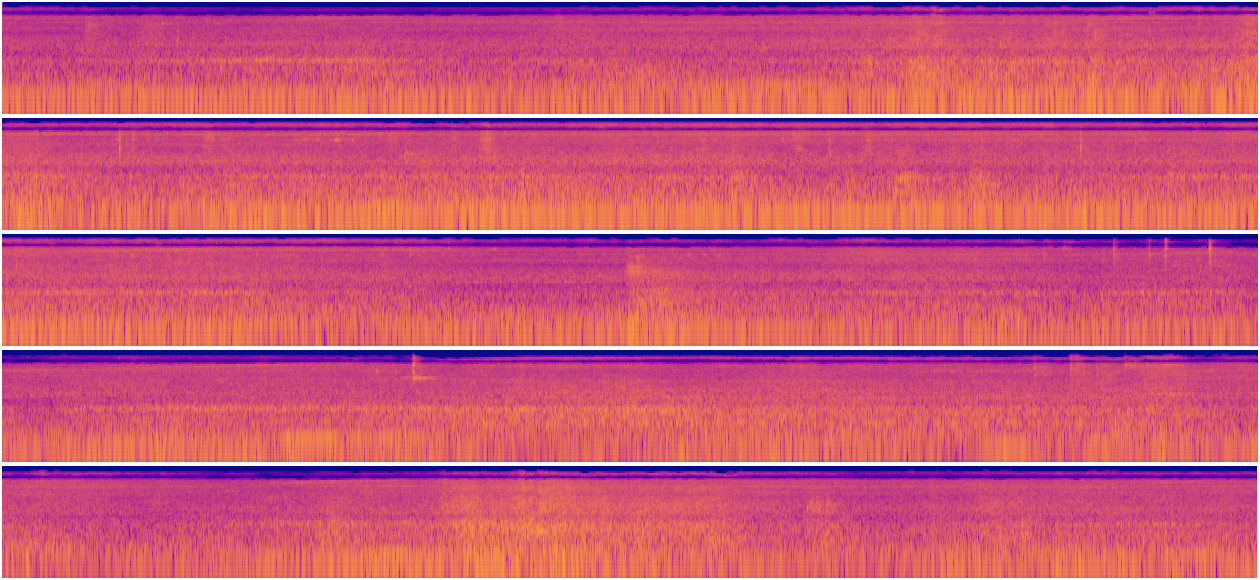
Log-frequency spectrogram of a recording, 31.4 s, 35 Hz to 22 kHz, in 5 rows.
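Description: Caterpillar 993K wheel loader's diesel engine running under load, its pitch rising and falling as it pushes marble blocks with a block-handling fork. There is a knock about halfway through and a louder scraping crunch near the end as a block tips over.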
